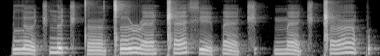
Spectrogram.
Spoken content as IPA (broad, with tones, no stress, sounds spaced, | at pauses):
l əː˧˩˧ t͡ʃ n ə˦˥ t͡ʃ t ə̃ː˨˩ ǀ ə˦˥ ɹ ɛ̃˨˦ ǁ ɛ̃˧˥˧ x e˧˩˧ p ɛ̃˧˩˧ t͡ʃ | m ɛ̃˧˩˧ t͡ʃ ǁ ə̃ː˧˥˧ p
